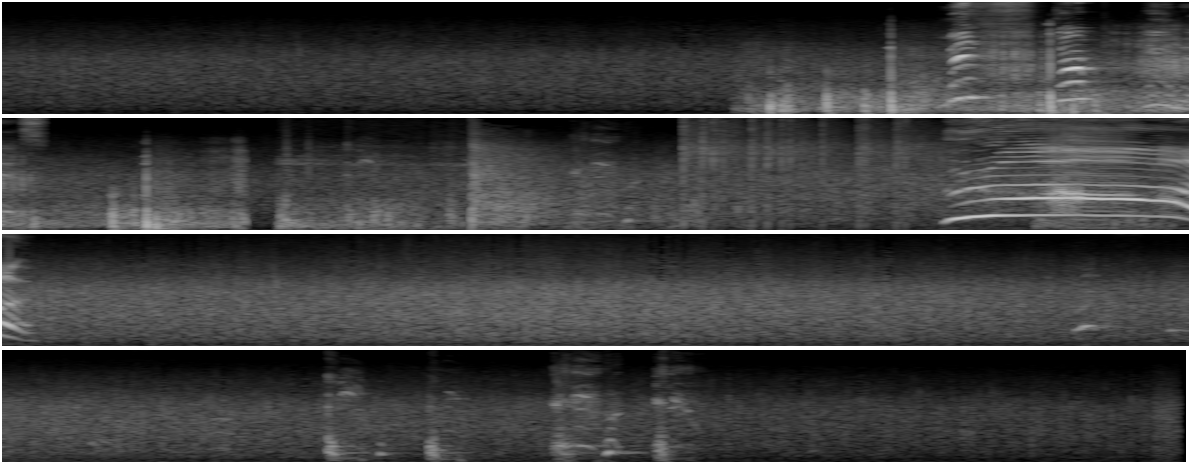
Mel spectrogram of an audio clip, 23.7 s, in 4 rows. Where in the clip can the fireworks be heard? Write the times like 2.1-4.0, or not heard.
3.7-11.8.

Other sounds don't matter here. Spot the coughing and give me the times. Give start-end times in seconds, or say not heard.
7.7-9.3, 19.4-21.4.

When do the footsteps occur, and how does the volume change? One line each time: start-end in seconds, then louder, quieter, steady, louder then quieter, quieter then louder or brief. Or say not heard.
not heard.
